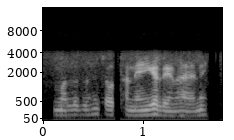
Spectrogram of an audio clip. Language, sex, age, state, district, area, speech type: Dogri, male, 18-30, Jammu and Kashmir, Udhampur, urban, conversation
